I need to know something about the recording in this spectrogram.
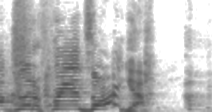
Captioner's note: laughter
